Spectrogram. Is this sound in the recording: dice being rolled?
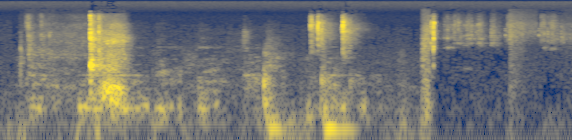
yes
